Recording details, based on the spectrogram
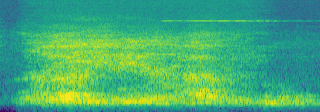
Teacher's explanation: karena magdu ada pantulannya seperti qalqalah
